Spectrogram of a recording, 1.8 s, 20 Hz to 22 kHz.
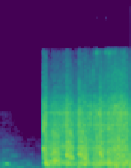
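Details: Ford Figo (2013-14 model) with misfire, low pickup and hard starting, after injector work: quick crank catches on first turn and settles into steady, even idle with no stumble; now starts on one key turn instead of two or three; normal start.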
